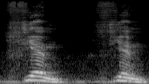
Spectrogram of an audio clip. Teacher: várias palavras que tem o C mais o i na Espanha evoluem para o som fricativo interdental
